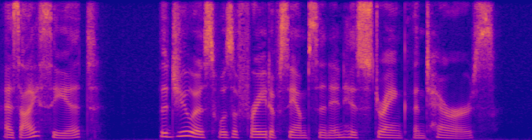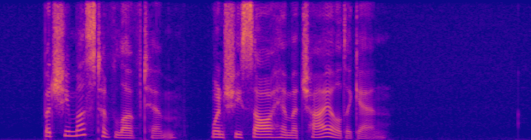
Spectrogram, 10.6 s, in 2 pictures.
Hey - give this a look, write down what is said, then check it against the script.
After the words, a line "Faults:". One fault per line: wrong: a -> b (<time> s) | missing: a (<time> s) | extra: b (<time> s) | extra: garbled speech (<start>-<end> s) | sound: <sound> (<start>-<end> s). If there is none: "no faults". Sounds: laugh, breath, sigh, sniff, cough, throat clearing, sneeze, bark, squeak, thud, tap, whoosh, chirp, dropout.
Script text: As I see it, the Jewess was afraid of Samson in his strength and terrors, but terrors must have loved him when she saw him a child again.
As I see it, the Jewess was afraid of Samson in his strength and terrors, but she must have loved him when she saw him a child again.
Faults:
wrong: terrors -> she (5.9 s)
